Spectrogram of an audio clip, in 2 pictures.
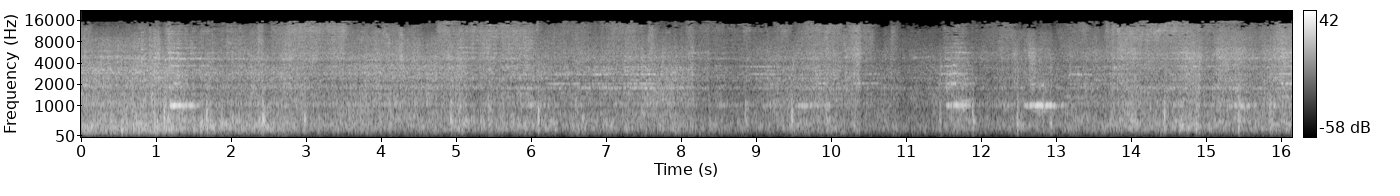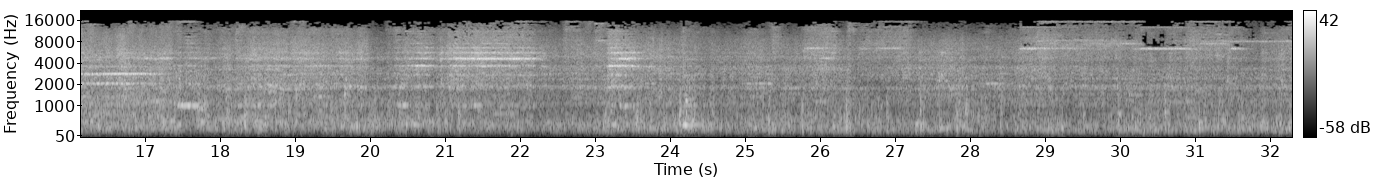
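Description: Railway carriage running along the line, heard from an open window: a steady rumble and rattle of wheels on track, with several brief high wheel squeals as the train rounds a curve.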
